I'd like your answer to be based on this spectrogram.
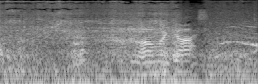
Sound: cars buzzing

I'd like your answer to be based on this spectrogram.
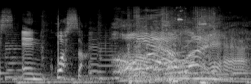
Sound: cheering

